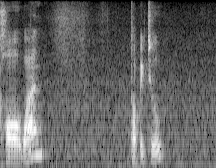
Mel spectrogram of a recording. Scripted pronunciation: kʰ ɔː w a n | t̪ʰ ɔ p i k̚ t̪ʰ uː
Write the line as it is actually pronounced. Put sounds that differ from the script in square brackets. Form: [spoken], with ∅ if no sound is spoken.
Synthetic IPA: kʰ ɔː w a n | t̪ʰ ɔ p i k̚ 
